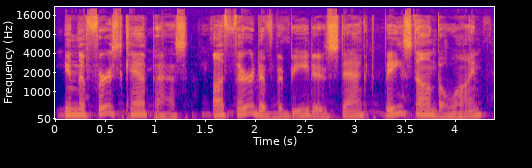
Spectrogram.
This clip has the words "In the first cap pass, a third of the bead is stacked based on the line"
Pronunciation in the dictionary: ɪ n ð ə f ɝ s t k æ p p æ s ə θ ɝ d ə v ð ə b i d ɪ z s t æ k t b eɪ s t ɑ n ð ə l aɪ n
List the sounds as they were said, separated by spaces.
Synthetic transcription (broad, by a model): ɪ n ð ə f ɝ s t k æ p p æ s ə θ ɝ d ə v ð ə b i d ɪ z s t æ k t b eɪ s t n ð ə l aɪ n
